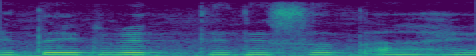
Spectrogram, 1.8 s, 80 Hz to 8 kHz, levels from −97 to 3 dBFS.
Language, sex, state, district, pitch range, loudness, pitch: Marathi, female, Maharashtra, Pune, 275-285 Hz, -27 LUFS, 280 Hz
